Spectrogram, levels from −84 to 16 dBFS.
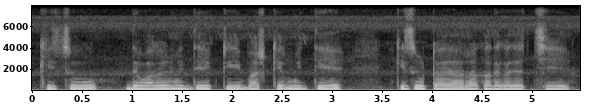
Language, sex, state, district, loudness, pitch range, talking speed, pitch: Bengali, male, Assam, Hailakandi, -13 LUFS, 150-165 Hz, 120 wpm, 155 Hz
